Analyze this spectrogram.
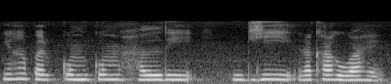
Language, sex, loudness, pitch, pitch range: Hindi, female, -15 LUFS, 220 Hz, 215-230 Hz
